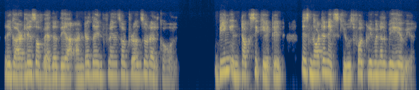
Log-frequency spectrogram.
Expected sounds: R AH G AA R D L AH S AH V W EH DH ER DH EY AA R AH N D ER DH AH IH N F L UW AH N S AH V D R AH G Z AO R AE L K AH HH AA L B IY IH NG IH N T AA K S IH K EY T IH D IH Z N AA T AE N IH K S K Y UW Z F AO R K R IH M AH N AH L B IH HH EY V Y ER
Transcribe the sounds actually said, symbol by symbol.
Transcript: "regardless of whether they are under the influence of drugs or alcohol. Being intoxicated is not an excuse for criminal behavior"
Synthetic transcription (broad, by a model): R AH G AA R D L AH S AH V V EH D ER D EY AA R AH N D ER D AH IH N F L UW AH N S AH V D R AH G Z AO R AE L K AH HH AA L B IY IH NG IH N T AA K S IH K EY T IH D IH Z N AA T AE N IH K S K Y UW Z F AO R K R IH M AH N AH L B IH HH EY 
